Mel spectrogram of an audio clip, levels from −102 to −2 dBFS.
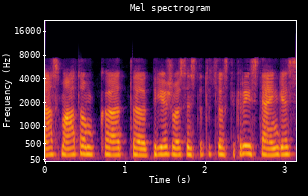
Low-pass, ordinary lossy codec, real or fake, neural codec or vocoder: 7.2 kHz; AAC, 48 kbps; fake; codec, 16 kHz, 4.8 kbps, FACodec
